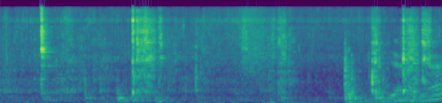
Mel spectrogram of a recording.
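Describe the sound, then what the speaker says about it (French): Food is stirred in a cooking pot over a fire in Madagascar, with scraping and clinking of a utensil against the pot in irregular strokes, a faint sizzle underneath, and a voice speaking briefly near the end. "Et puis tu mélanges."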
